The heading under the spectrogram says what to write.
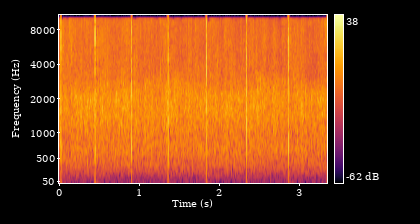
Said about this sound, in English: And one more round of applause for the four of them.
